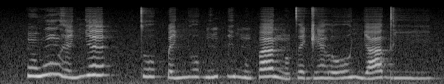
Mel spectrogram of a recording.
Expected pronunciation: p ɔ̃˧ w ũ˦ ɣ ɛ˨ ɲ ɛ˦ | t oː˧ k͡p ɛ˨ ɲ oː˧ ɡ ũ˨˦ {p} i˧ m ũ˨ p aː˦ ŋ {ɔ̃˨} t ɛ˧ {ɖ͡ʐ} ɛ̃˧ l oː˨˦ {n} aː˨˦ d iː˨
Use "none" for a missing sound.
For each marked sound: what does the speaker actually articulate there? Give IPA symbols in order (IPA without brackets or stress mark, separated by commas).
k͡p, ɔ̃˨, d͡ʒ, ɲ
